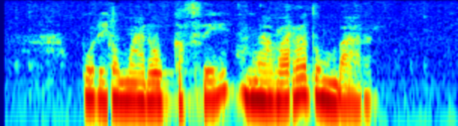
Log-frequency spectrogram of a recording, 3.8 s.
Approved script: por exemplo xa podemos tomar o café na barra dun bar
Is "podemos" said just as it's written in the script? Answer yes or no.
no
